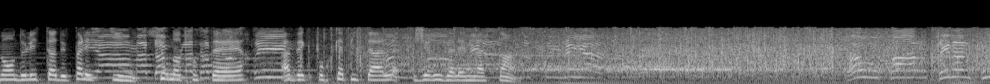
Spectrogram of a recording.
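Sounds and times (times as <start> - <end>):
speech: 0.0 - 5.3
thunderous applause from an assembly: 3.4 - 9.8.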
